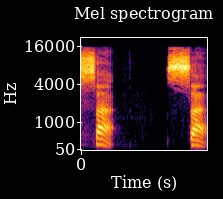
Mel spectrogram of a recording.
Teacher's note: Ternyata ujung lidah itu menempelnya ke gigi seri bawah gitu ya. Yang harusnya menempel atau menyentuh ke dua gigi seri atas, ini malah ke bawah gitu ya.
